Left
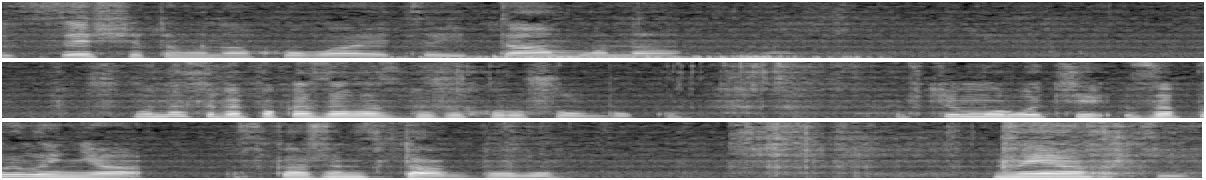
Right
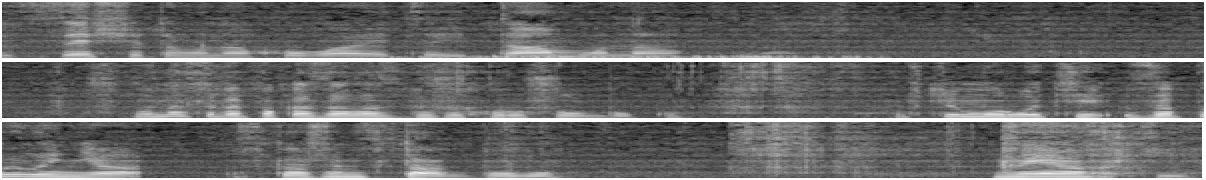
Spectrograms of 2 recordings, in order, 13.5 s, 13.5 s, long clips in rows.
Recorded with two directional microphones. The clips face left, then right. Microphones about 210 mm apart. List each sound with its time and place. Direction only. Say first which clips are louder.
0.2 s a woman's voice: left 4 dB; 15° left (ahead or behind)
4.9 s speech: left 3 dB; 5° left (ahead or behind)
6.6 s speech: left 2 dB; 20° left (ahead or behind)
7.9 s speech: left 1 dB; 5° right (ahead or behind)
12.7 s speech: left 1 dB; centre (ahead or behind)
